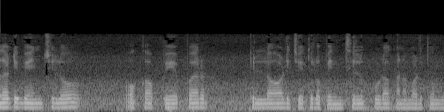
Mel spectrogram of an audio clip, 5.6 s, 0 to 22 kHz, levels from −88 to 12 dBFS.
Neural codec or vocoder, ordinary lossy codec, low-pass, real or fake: none; MP3, 32 kbps; 7.2 kHz; real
